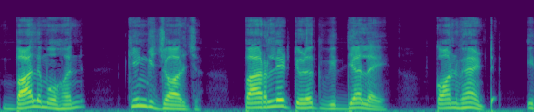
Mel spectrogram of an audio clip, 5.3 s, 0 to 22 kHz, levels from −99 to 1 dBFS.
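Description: It's a short speech clip with plainly audible low-delay AAC compression running the whole way through: the voice sounds rough and grainy, noise fills the gaps between harmonics, and nothing comes through above 11.5 kHz. That fits AAC-ELD at a low bitrate like 32 kbps as the likely cause.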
